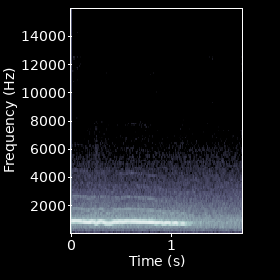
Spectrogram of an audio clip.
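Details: Tawny owl giving a single long, steady hoot, a low clear tone held for just over a second, easing slightly lower toward the end before cutting off; no other sounds.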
